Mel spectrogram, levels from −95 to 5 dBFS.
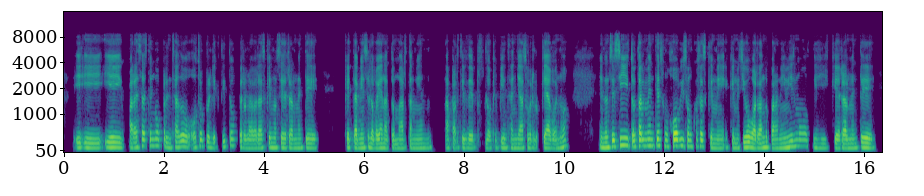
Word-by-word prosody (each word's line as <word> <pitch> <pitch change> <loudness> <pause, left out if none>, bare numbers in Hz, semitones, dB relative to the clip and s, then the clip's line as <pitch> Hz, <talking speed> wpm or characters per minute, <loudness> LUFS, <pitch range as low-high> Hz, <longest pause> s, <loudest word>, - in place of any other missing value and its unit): Y 130 - -2
y 120 -1 0
y 135 -2 +3
para 120 +1 0
esas 165 +6 +1
tengo 175 0 -2
prensado 135 +2 0
otro 135 +6 -2
proyectito, 145 +5 -4
pero 115 - -2
la 115 0 -1
verdad 115 +1 0
es 120 - -9
que 130 - -2
no 125 0 0
sé 125 -1 -1
realmente, 120 0 -2 0.5
qué 120 - 0
tan 115 -1 +1
bien 120 +1 0
se 135 +2 -3
lo 115 -3 +1
vayan 120 +1 +2
a 115 - -1
tomar 115 +1 -4
también, 115 +2 -5 0.2
a 115 - -6
partir 125 -2 -4
de, 115 -1 0
pues, - - -20
lo 110 -1 -4
que 115 - -11
piensan 120 -1 -4
ya 115 0 0
sobre 115 -1 -4
lo - - -8
que - - +1
hago, 115 -2 +1
¿no? 140 +8 -3 0.6
Entonces, 135 +5 +4
sí, 190 +2 +4
totalmente 170 +2 +3
es 175 - -4
un 165 -2 -1
hobby, 170 +3 +8
son 165 0 0
cosas 160 0 -1
que 130 - -2
me 115 -1 -3
que 115 - -4
me 120 0 -4
sigo 135 +2 +5
guardando 125 +1 +4
para 115 -2 -1
mí 120 +2 -1
mismo, 160 +3 0
y 115 -1 -6
que 115 -3 0
realmente 120 +2 +2
125 Hz, 215 wpm, -21 LUFS, 115-150 Hz, 0.6 s, hobby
